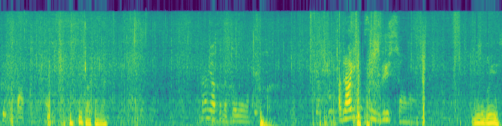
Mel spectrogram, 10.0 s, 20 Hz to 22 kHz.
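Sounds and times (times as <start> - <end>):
faint steady hiss: 0.0 - 10.0
low quiet voices: 1.4 - 2.2.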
